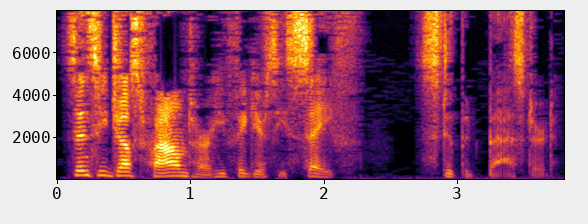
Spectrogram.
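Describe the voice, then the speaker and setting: A woman voicing a weary male police detective who speaks quietly and steadily. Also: low voice, lively intonation, normal speed, no echo. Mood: quiet firm.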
